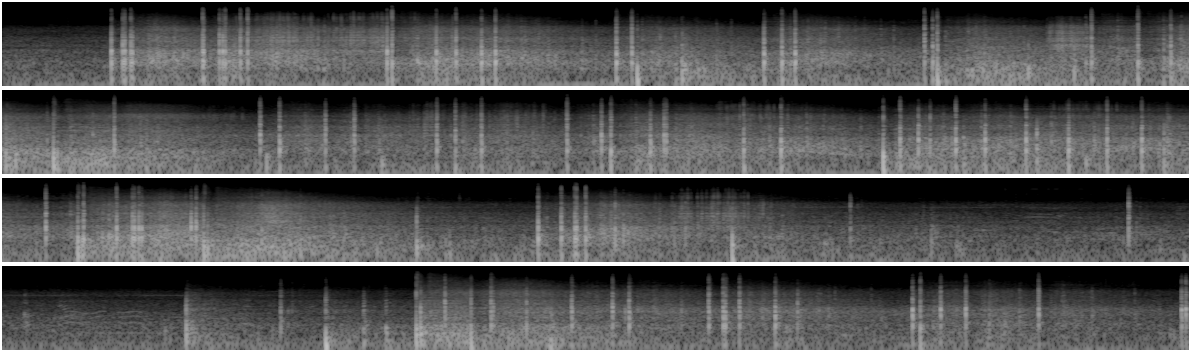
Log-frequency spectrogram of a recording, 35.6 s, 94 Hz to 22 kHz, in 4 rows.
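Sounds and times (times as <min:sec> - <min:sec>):
illegal fireworks crackling and banging across a city neighborhood in Harlem: 0:00.0 - 0:35.6
urban hum: 0:00.0 - 0:35.6
faint voices: 0:24.8 - 0:29.0.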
